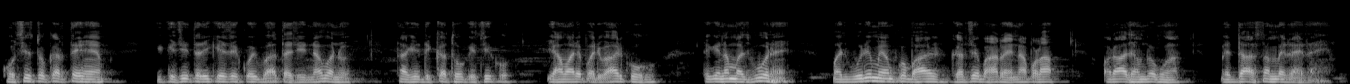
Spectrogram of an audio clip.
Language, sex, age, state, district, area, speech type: Hindi, male, 60+, Madhya Pradesh, Gwalior, rural, spontaneous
